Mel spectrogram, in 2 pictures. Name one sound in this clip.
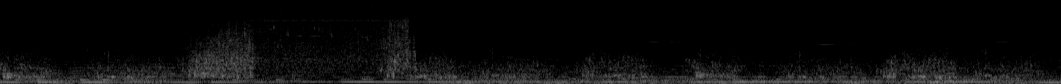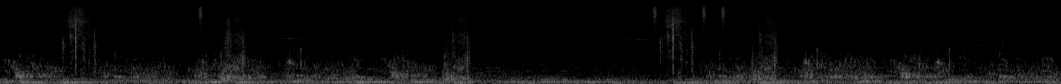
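Water rumbles low and steady, muffled as if heard underwater.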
